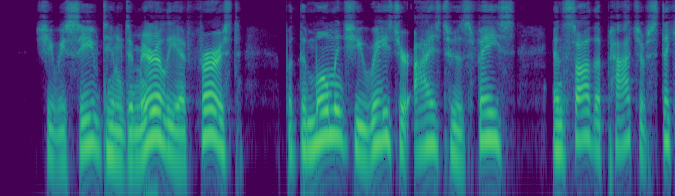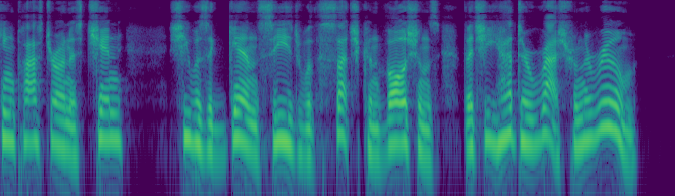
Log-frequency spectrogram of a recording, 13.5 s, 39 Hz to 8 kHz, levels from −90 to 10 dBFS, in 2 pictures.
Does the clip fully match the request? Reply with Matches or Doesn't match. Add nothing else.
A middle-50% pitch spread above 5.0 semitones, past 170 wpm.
Matches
